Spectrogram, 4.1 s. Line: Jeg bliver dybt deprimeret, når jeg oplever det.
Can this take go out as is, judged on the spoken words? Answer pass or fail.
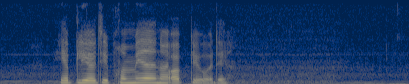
fail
